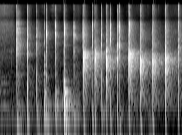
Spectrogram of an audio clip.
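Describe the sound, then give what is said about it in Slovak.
A few people clap their hands in brisk, slightly uneven applause, each sharp clap distinct, about twenty claps over a few seconds with no talking. “Poprosím potlesk.”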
